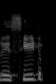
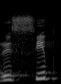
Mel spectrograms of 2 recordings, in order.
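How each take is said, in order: First: The p sound is silent, no p heard. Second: The p sound is pronounced before the t. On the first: The speaker calls it right. "बल्कि रिसीट पढ़ना है" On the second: The speaker calls it wrong. "पी जो होता है वो silent होता है, तो इसे रिसिप्ट नहीं पढ़ना है"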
